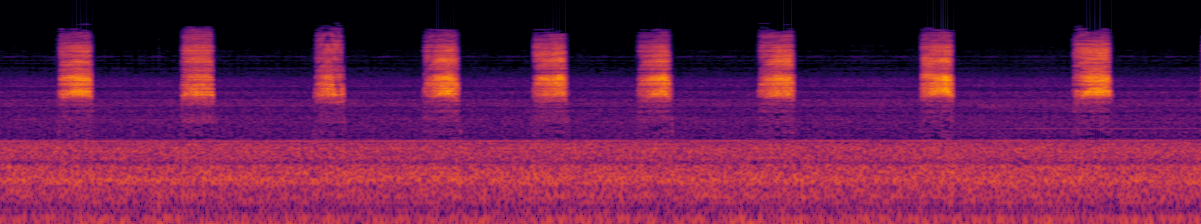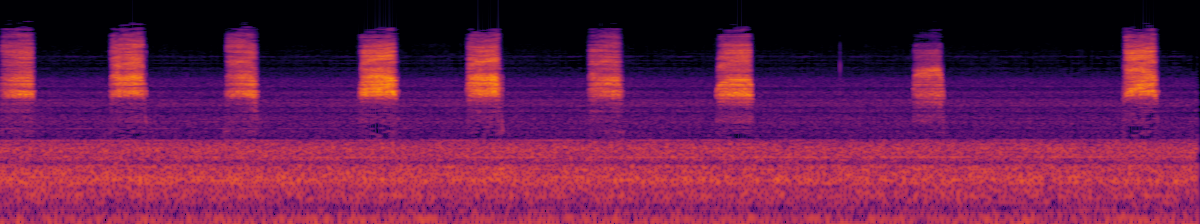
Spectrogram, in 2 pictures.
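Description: Barn owl nestling giving short, hissing begging calls (the barn owl's 'snoring' call), repeated about once every second and a half.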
